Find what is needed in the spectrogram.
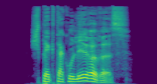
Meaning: strong/mixed nominative/accusative neuter singular comparative degree of spektakulär
- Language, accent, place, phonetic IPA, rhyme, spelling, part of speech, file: German, Germany, Berlin, [ʃpɛktakuˈlɛːʁəʁəs], -ɛːʁəʁəs, spektakuläreres, adjective, De-spektakuläreres.ogg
